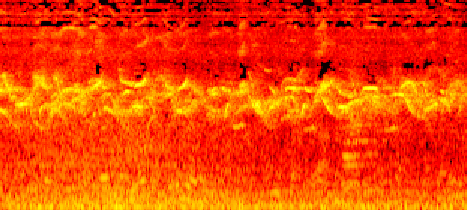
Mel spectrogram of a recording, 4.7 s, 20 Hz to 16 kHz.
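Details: Caged Chinese hwamei, entry number 37, first-prize winner at a hwamei singing contest at Mỹ Đình, Vietnam, on 19 July 2020: loud, looping whistled phrases that rise and fall in quick waves, with other birds and a commentator's voice underneath.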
